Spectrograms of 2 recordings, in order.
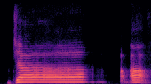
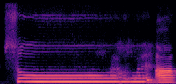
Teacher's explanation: চার আলিফ পরিমাণ টান দেবো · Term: মাদ্দে মুত্তাসিল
